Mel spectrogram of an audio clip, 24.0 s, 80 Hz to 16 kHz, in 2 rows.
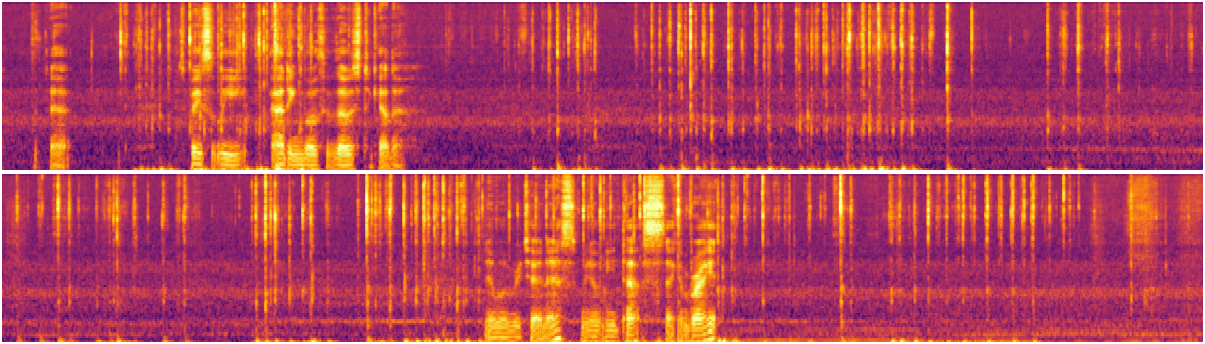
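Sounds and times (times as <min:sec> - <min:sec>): typing on computer keyboard: 0:01.2 - 0:03.2, 0:05.1 - 0:09.7, 0:10.4 - 0:11.3, 0:12.2 - 0:13.9, 0:14.5 - 0:22.9.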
